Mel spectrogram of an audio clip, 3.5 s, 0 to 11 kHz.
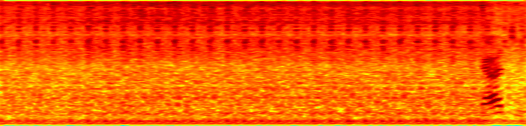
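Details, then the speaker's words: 1972 VW Super Beetle, first run, still smoking, owner believes it is running on carburetor fuel with the gauge reading empty: even, low burbling air-cooled flat-four idle holding steady without stumbles or knocks; normal idle. "she's been running a long if she time hurries up and dies here she's still smoking that's running on the what's in the carburetor i believe"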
